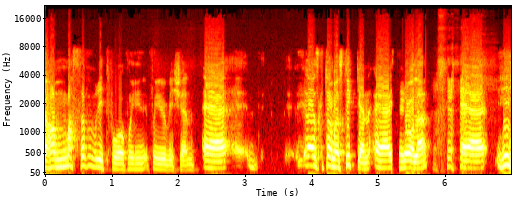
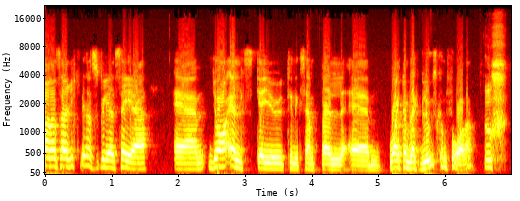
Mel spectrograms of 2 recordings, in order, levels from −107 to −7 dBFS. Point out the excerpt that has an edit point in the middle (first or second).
first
